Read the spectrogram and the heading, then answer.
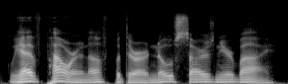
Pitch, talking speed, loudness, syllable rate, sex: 110 Hz, 210 wpm, -20 LUFS, 5.8 syllables/s, male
